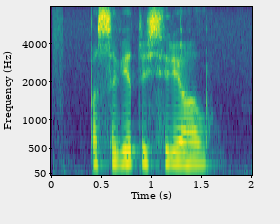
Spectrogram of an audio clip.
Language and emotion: Russian, neutral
